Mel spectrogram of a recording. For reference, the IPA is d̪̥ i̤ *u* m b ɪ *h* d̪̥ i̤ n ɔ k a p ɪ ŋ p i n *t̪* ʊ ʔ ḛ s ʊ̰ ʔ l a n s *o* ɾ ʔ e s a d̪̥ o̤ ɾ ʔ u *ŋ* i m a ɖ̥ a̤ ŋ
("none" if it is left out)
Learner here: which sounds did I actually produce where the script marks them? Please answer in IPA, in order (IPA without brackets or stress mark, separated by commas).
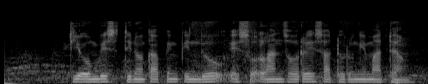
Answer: o, s, d̪, o, ŋ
